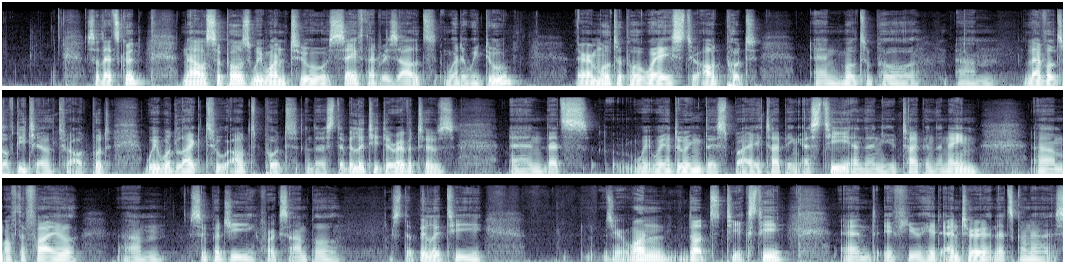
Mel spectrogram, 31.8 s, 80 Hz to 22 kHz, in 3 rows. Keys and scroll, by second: 14.4-15.8 typing, 20.5-22.2 typing, 24.0-26.6 typing, 29.7-31.2 typing.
